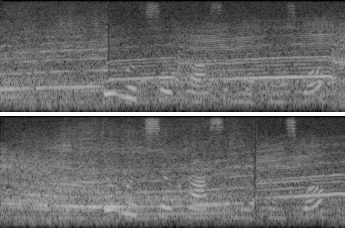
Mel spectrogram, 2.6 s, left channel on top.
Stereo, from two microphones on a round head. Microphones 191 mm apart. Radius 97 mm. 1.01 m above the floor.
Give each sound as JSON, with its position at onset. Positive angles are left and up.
{"t": 0.8, "sound": "a woman speaking", "side_deg": -75}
